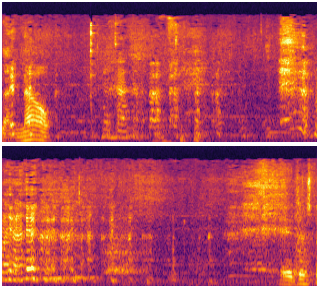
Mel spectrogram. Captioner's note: γέλια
